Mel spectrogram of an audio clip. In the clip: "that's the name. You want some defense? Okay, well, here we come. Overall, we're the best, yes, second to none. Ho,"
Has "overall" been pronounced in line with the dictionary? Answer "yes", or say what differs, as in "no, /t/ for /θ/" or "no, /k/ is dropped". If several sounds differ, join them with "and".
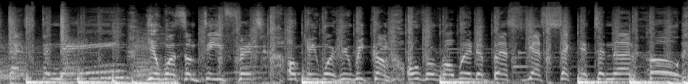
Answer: yes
